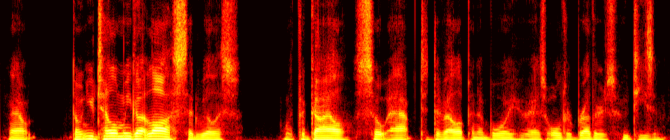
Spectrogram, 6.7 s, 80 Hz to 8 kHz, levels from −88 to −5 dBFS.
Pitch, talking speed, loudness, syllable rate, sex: 120 Hz, 240 wpm, -18 LUFS, 6.1 syllables/s, male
